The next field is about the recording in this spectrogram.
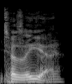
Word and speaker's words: Thalia: And the capo that Patrick and I both referenced in our Say Thalia. You're gonna Oh sorry. – Talia. – Talia. There you go.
